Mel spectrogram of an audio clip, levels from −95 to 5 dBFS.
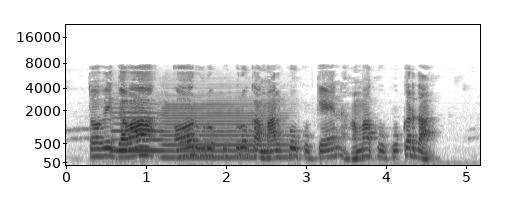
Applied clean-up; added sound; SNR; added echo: none; Wind instrument, woodwind instrument; 5 dB; none.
